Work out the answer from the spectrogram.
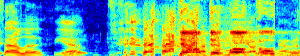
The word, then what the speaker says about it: Tella: But I'm sitting here with Tella, man. Did I say it right? Yes, it right? Tella, yep.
